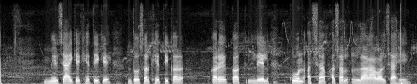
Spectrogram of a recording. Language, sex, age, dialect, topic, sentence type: Maithili, male, 18-24, Eastern / Thethi, agriculture, question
